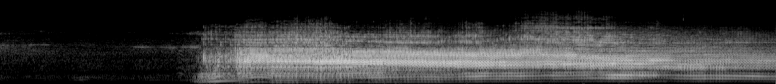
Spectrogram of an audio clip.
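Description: Off-road 4x4's engine revving hard under heavy load while climbing a steep sand slope: about two seconds in the pitch shoots up and then holds high, easing slightly near the end.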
